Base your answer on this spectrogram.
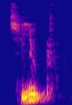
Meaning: An aromatic drink originally prepared from salep and later from sassafras bark with other ingredients such as milk and sugar added, which was once popular in London, England
- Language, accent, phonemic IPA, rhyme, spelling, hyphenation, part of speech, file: English, Southern England, /səˈluːp/, -uːp, saloop, sa‧loop, noun, LL-Q1860 (eng)-saloop.wav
